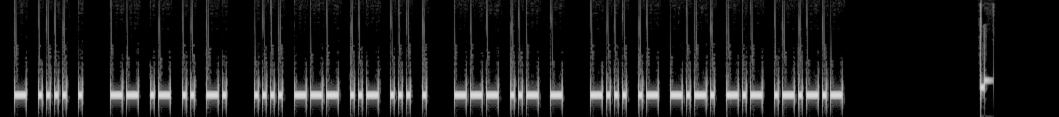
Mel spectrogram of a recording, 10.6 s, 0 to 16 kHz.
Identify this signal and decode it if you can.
Morse code, heard as a keyed tone, about 30 wpm, 700 Hz. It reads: THE MAIN HOUSE OUT BACK.
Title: Sentences from Top 1000 Words - Review Part 2 - 30wpm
